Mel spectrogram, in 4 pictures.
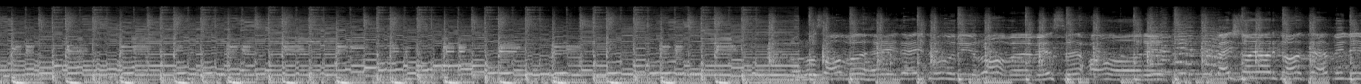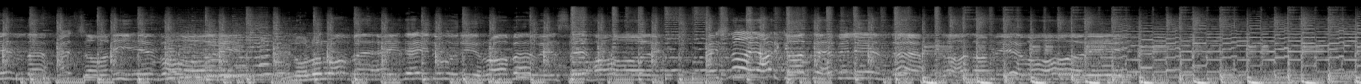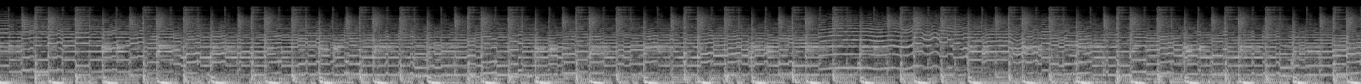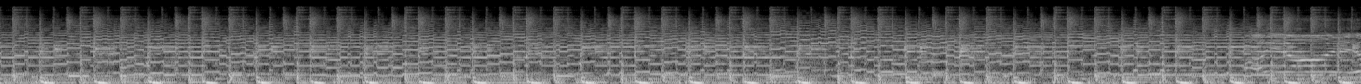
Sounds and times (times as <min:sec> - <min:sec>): Wedding music: 0:00.0 - 0:09.4, 0:10.5 - 0:54.4.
